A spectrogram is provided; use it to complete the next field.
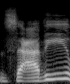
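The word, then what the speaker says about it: Xavy: I say it Z like in my head I say it zavy like rhymes with Savvy but it's spelled x a v y and so some people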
